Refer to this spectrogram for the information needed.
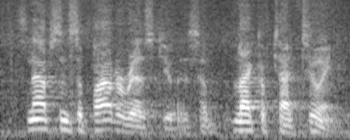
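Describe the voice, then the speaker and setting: A man's voice: mid-range voice, expressive, fast talker, a bit bright, a little hiss or hum, poor audio. A man playing a matter-of-fact coroner explaining forensic findings clinically in a radio crime drama.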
